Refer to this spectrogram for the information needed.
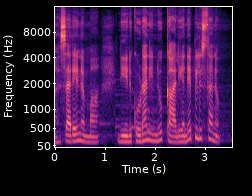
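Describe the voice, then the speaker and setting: A woman's voice: low voice, measured pace. A woman playing a kind widowed vegetable seller and adoptive mother in an emotive, exclamatory moral story cartoon. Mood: affectionate. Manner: emotive, exclamatory, gentle with her child. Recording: long reverb, music underneath.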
